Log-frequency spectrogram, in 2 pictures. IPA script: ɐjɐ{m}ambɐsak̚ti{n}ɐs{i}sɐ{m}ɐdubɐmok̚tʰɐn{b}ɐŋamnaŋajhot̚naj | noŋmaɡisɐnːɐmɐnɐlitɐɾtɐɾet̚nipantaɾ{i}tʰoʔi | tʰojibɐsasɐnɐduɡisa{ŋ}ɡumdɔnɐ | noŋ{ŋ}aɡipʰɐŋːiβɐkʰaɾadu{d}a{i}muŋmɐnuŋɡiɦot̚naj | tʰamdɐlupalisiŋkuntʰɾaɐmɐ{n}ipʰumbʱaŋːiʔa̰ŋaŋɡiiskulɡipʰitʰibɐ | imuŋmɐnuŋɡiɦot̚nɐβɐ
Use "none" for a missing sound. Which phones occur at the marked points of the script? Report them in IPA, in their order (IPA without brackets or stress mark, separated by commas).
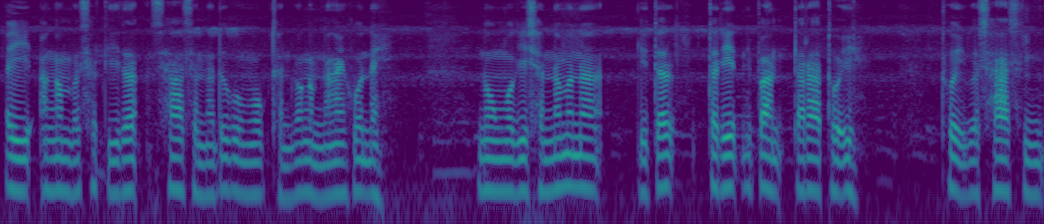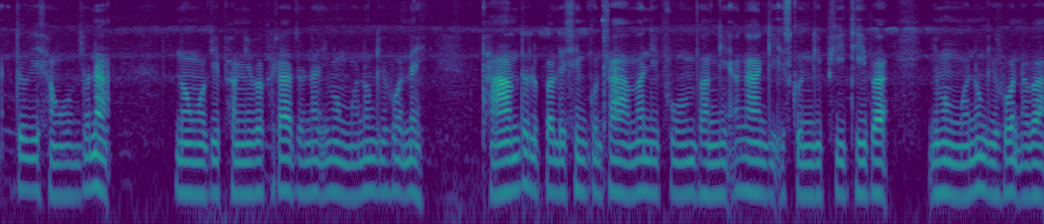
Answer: ŋ, d, a, n, b, a, ŋ, m, n, i, n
